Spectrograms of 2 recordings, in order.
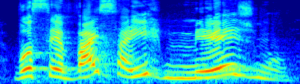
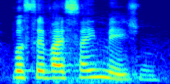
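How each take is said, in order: First: It has a question intonation on the last word. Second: It has a flat declarative statement intonation. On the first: The speaker is asking whether the listener will leave. "É diferente" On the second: The speaker is asserting that the listener will leave. "se eu ler como se fosse um ponto final, eu ia ler como uma frase afirmativa, declarativa"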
